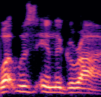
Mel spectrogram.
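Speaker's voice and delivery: ordinary talk, nothing marked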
